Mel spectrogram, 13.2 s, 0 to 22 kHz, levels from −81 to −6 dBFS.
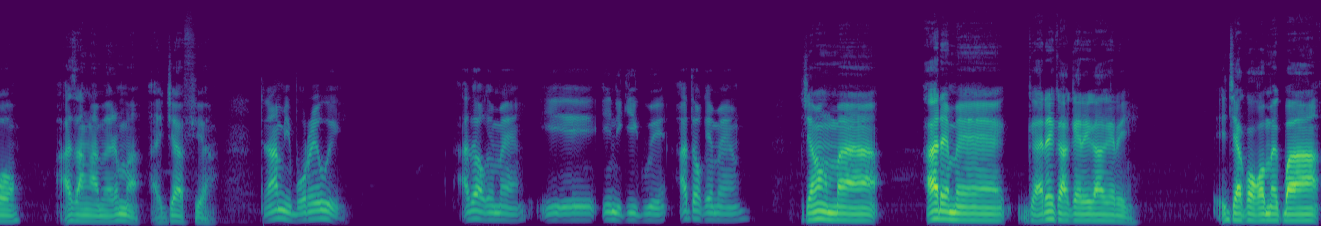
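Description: Speech, with its sound turning duller and quieter from 2.64 s to 7.91 s: nothing above 6.2 kHz, a drop of roughly 10 dB, a faint new background noise, and no gap at either change. This is likely an input switched to a poorer device; a plain filter change would not also shift level and noise.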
